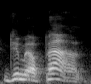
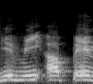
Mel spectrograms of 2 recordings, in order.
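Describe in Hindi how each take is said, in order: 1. 'Give me' मिलकर 'gimme' हो जाता है। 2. 'Give me' दो पूरे शब्दों की तरह बोला जाता है। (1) "अब कैसे बोलेंगे" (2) "पहले कैसे बोलते थे"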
